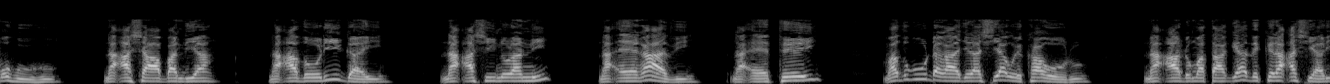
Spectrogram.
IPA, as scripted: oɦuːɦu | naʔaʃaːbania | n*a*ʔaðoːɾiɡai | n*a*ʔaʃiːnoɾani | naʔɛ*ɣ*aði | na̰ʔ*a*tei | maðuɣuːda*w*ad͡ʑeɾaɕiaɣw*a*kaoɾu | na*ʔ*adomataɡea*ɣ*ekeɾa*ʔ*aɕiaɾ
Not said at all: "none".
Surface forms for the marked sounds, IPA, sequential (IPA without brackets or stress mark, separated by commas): a, a, ɣ, ɛ, ɣ, e, ʔ, ð, ʔ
